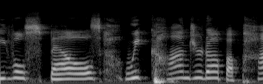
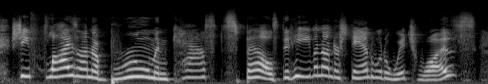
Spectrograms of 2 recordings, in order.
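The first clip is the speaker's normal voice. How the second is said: indignant rant; 4 semitones higher, 5 dB louder than usual. Retold or imitated. Mocking the director's casting reason.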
